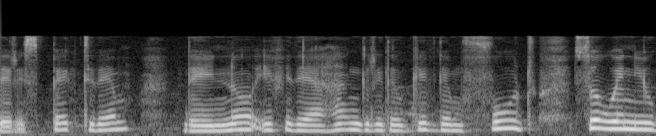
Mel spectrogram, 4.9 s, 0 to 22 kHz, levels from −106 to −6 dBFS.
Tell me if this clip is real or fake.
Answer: real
